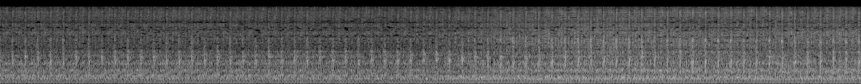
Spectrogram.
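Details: Lada Kalina engine: steady sharp tapping about four knocks a second over idle, firming as revs rise slightly; engine knock.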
